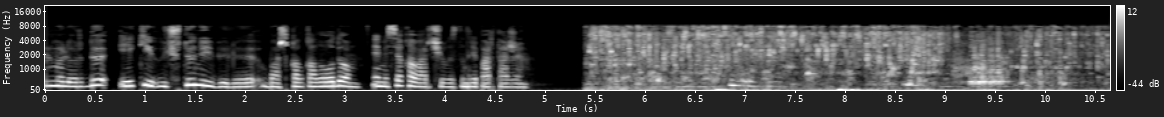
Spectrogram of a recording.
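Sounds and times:
speech: 0:00.0 - 0:06.2, 0:06.8 - 0:07.5
collected leaking rainwater being poured out: 0:05.4 - 0:10.6.

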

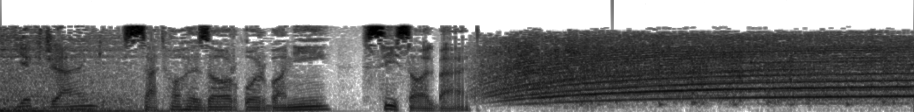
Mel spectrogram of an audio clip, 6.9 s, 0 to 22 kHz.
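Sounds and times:
speech: 0:00.2 - 0:03.7
air raid warning siren sounding a red alert: 0:03.5 - 0:06.8.

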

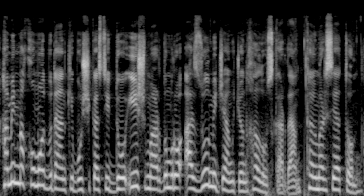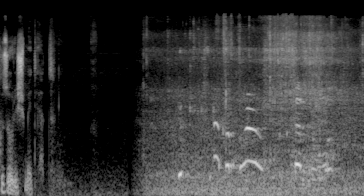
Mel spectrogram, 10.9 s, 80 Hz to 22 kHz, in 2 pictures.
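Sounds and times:
speech: 0:00.0 - 0:06.4
river water flowing through a canal: 0:08.1 - 0:10.9.

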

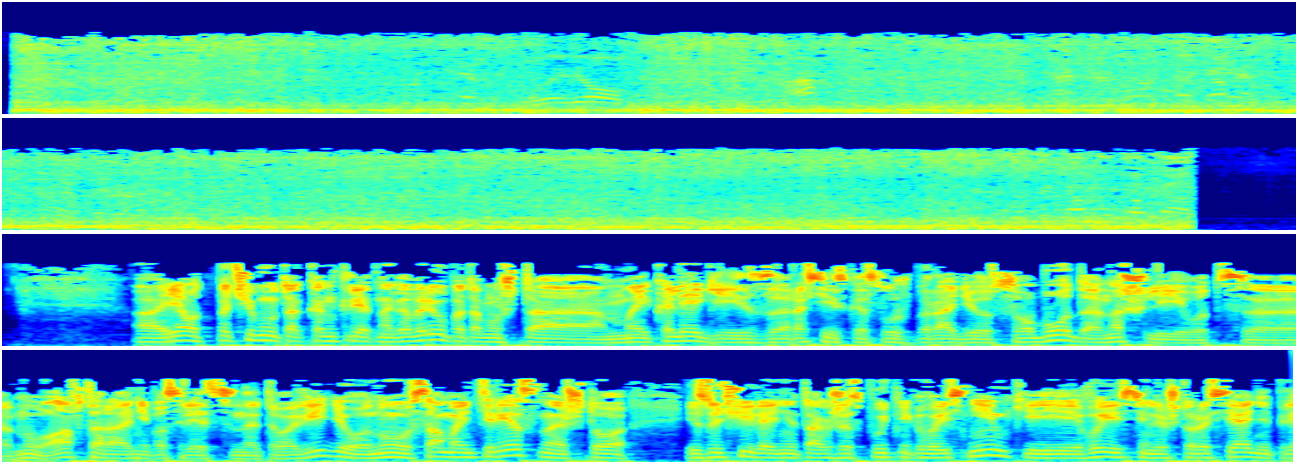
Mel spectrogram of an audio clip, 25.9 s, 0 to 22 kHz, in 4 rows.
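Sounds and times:
ferry motors droning with military trucks on board: 0:00.0 - 0:12.5
speech: 0:13.6 - 0:25.8.

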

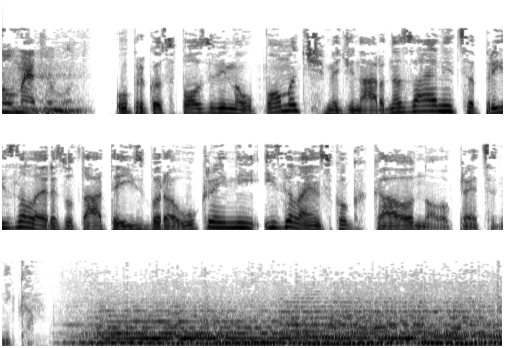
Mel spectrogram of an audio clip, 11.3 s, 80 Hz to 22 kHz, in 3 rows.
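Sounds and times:
speech: 0:00.1 - 0:08.3
large cathedral church bells pealing: 0:07.9 - 0:11.2.

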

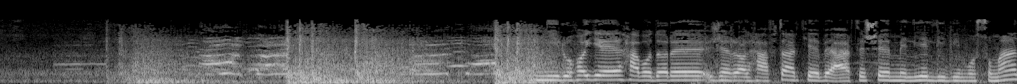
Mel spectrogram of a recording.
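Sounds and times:
explosions from airstrikes: 0:01.0 - 0:02.0, 0:02.8 - 0:05.8
speech: 0:05.5 - 0:10.1.

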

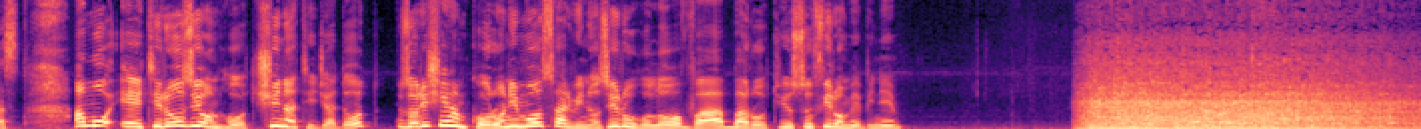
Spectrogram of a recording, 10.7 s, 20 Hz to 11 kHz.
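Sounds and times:
speech: 0:00.0 - 0:06.8
heavy cargo truck rumbling along a street: 0:08.0 - 0:10.6.

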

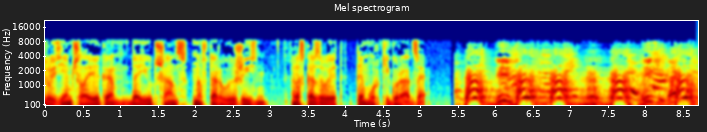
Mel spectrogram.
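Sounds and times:
speech: 0:00.0 - 0:08.7
large Caucasian shepherd dog barking furiously: 0:05.6 - 0:08.7.

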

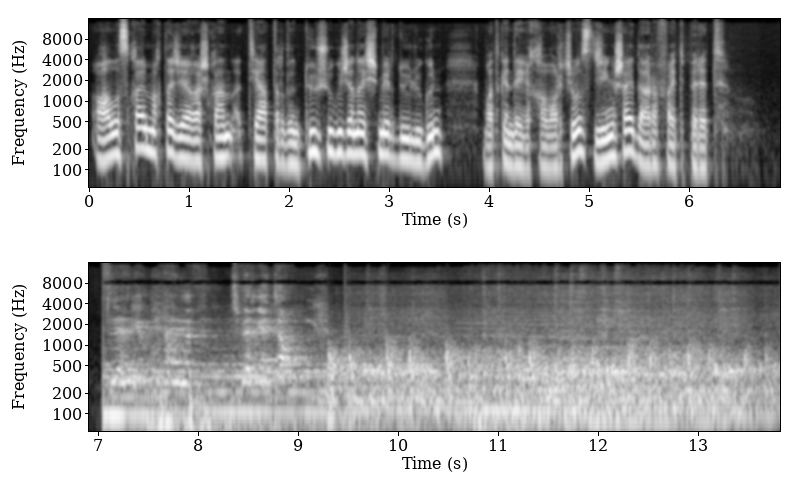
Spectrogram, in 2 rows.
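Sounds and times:
speech: 0:00.1 - 0:07.6, 0:08.5 - 0:09.9
trains rumbling past from west to east: 0:07.6 - 0:13.8
rhythmic train wagon clicks: 0:09.4 - 0:13.8.

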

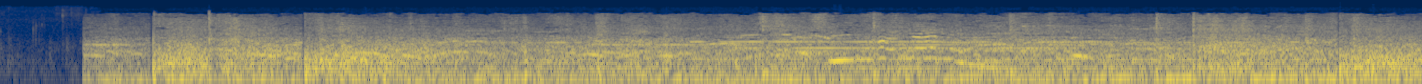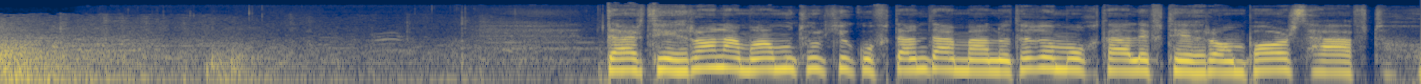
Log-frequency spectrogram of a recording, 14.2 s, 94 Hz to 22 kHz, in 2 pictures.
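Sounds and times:
people moving about: 0:00.0 - 0:10.6
gunshots on a street during a protest in Yasuj, Iran: 0:00.4 - 0:08.7
agitated crowd of protesters shouting: 0:00.4 - 0:09.7
speech: 0:10.2 - 0:14.2.

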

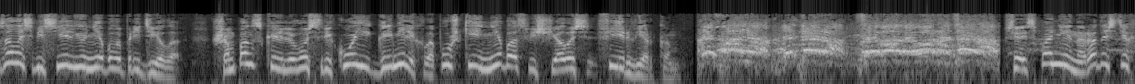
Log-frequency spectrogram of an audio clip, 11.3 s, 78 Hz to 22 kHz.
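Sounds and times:
speech: 0:00.0 - 0:08.4, 0:09.5 - 0:11.3
crowd of fans chanting a traditional celebratory cheer for winning athletes: 0:07.0 - 0:10.5.

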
